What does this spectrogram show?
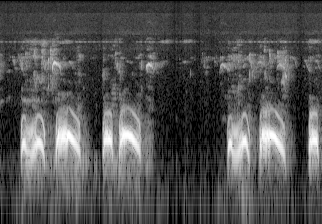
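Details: Male spotted dove calling, a call used as a lure: soft mellow coos in paired and grouped notes, a phrase, a pause of about a second, then the phrase repeated; faint high chirps of other birds.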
